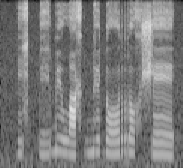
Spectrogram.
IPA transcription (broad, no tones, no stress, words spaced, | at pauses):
ixk͡pe̤ɓy wɑxɡ͡by ɗorox ʃe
